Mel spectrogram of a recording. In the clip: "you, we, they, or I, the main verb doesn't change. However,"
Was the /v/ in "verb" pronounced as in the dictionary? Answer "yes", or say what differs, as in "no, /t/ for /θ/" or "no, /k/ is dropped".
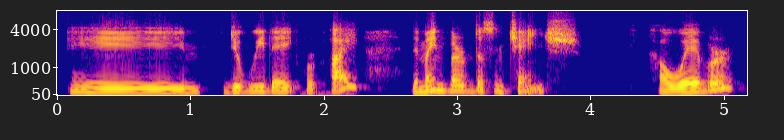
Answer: no, /b/ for /v/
